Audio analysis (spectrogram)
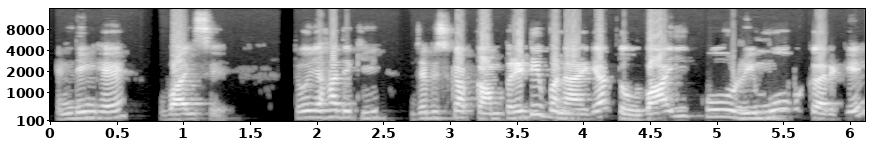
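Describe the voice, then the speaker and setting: Teacher voice, patient classroom explainer, medium pitch, hesitant fillers. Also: normal speed. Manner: explanatory, asks rhetorical questions, frequent "है ना?" checks. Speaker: English teacher. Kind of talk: classroom-style grammar lesson.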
